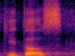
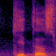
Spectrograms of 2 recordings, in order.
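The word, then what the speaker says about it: kiitos: if i say it right i believe it's quitos which means thank you in finnish quitos for being with us keith ken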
